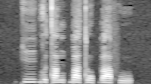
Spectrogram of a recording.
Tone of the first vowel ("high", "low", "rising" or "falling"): high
